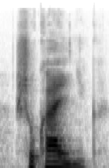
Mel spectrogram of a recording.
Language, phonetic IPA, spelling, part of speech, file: Belarusian, [ʂuˈkalʲnʲik], шукальнік, noun, Be-шукальнік.ogg
- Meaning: seeker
